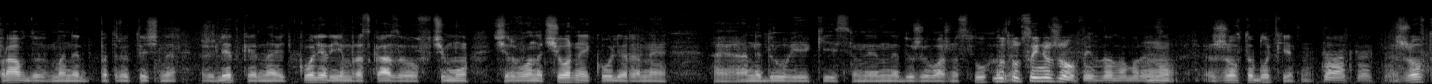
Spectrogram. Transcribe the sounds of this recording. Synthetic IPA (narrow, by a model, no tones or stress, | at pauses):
pɾɑwd̪ʊmɛnɛpɐt̪ɾʲɪɔt̪ɪt͡ʃnɐʒlʲɪt̪kɐnɑʋʲitʲkɔlʲɪrjimrɔskɑzʊʋɐwt͡ʃɔmut͡ʃerʋɔnɔt͡ʃɔrnɪjkɔlʲɪrɐnɛ | ɐnɛd̪ɾuɦɪjjɐkʲisʲɔnɪmnɛd̪uʒɛʋɑʒnɔslˠuxɐnlʊt̪ut̪sɪnʲʊʒɔwt̪ɪjwd̪ɑnɔmʊɾɑznʲṵʒɔwt̪ɔblˠɐkʰʲɪt̪nɪt̪ɑkt̪ɑkʒɔwt̪ɔ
